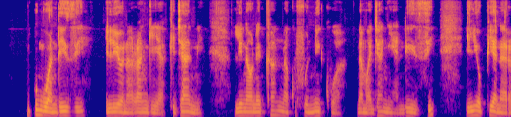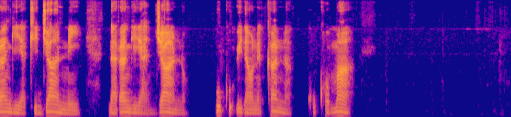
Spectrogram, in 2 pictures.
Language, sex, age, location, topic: Swahili, male, 18-24, Kisumu, agriculture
